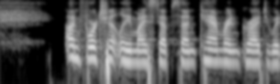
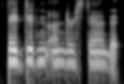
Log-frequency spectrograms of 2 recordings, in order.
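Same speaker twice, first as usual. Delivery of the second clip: ordinary talk, nothing marked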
